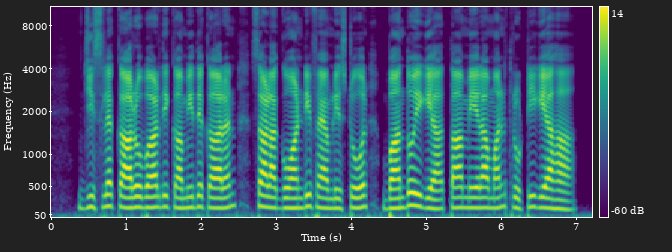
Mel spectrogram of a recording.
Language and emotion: Dogri, sad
